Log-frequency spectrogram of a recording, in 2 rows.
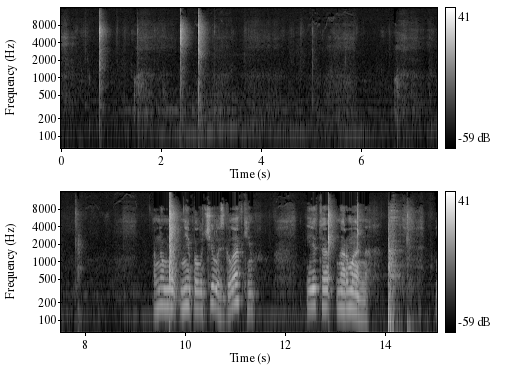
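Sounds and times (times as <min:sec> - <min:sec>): hands slapping dough: 0:00.0 - 0:01.7, 0:02.3 - 0:03.2, 0:07.8 - 0:08.0, 0:09.7 - 0:10.1, 0:12.6 - 0:14.8.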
